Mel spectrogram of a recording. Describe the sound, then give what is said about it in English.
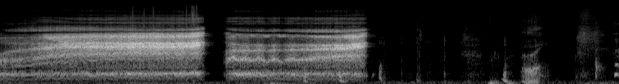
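A person mimics a pig with a loud, shrill, sustained squeal that briefly breaks in the middle, followed by a few short, quieter snorting grunts. “Start with the pig squeal.”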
